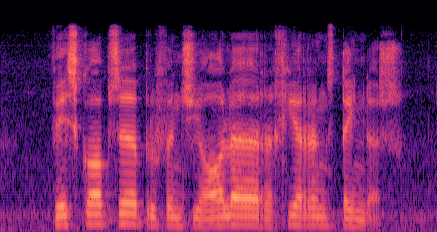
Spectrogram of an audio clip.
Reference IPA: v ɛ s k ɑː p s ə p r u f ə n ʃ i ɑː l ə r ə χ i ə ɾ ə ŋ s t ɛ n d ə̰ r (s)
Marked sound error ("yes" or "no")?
no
